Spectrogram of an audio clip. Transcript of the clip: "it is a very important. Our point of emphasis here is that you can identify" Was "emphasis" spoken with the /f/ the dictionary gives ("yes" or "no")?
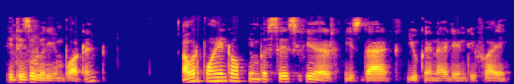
no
